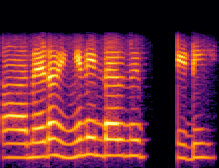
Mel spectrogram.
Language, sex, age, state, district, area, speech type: Malayalam, female, 18-30, Kerala, Wayanad, rural, conversation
